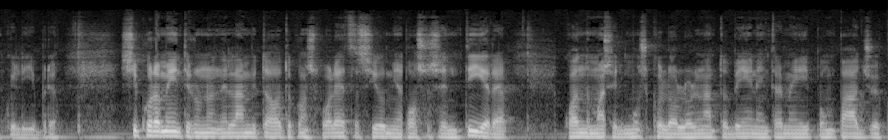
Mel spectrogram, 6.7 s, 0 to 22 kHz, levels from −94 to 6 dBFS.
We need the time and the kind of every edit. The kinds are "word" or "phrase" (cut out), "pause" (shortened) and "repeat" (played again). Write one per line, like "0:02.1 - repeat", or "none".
0:03.0 - word
0:04.5 - word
